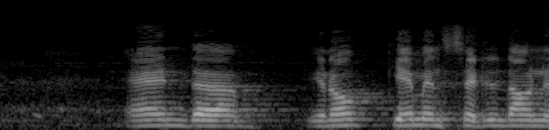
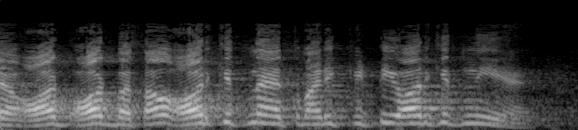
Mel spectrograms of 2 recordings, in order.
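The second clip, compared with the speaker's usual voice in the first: loud, quick mock interrogation; eagerly probing vendor; 3 semitones higher, 9 dB louder, much faster than usual. OEM digging for a partner's hidden kitty, eagerly probing. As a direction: press for more, louder and faster.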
